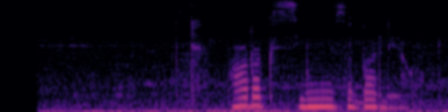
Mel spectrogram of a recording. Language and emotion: Russian, neutral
